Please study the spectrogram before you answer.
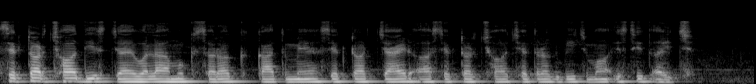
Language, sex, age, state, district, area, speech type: Maithili, male, 18-30, Bihar, Darbhanga, rural, read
